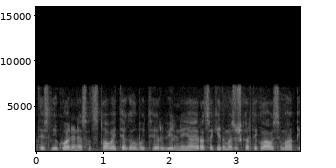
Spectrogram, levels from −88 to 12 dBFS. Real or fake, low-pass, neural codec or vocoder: real; 7.2 kHz; none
